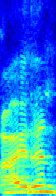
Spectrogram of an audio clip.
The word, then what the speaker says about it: iron: हम इसको आयरन कहते हैं, आयरन IRON कहते हैं. आयरन जो है वो इस्तरी है, लफ्ज वही है, उस स्पेलिंग वही है, प्रोनाउंसिएशन डिफरेंट है.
